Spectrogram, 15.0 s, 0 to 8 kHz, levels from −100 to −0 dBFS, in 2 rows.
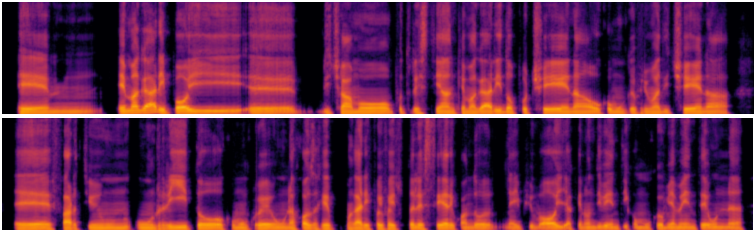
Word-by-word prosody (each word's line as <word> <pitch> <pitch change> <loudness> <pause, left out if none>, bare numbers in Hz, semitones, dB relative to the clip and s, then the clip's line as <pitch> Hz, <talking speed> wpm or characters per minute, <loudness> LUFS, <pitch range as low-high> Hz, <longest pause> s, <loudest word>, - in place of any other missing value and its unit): Ehm, 90 -5 0 0.2
e 120 - +3
magari 145 +2 +4
poi, 90 -7 +3
ehm, 80 -6 0
diciamo, 95 -2 +1
potresti 95 +2 -5
anche 95 +1 0
magari, 100 +2 +2
dopo 90 0 -1
cena 95 +1 +2
o - - +2
comunque 95 0 -3
prima 100 0 -2
di 95 -1 -6
cena, 105 +2 0 0.3
ehm, 90 -1 +2
farti 95 +1 0
un 95 0 -1
un 100 -1 -1
rito 100 +1 0
o 95 0 +3
comunque 95 -2 -1
una 95 +1 -1
cosa 95 0 0
che 95 -1 -2
magari 95 0 +1
poi 95 +1 -2
fai 95 0 0
tutte 95 - -4
le 95 -1 +2
sere, 95 +1 +1
quando 85 0 -3
ne - - -10
hai 85 - -4
più 90 +1 -8
voglia, 85 +1 +1
che - - -8
non 85 +1 -4
diventi 90 -1 -3
comunque 85 +2 -4
ovviamente 85 0 -2
un 80 -1 -2
95 Hz, 170 wpm, -24 LUFS, 85-95 Hz, 0.3 s, magari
